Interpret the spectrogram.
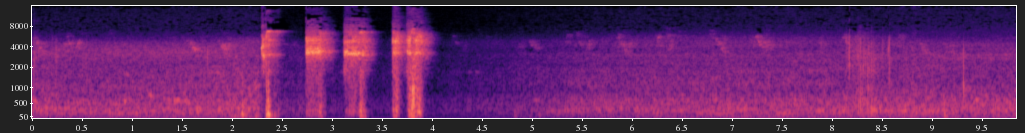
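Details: Harsh four-note call of a black francolin, known locally as kala teetar, sounding mid-clip as a rapid grating phrase, with soft ambient hiss before and after.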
